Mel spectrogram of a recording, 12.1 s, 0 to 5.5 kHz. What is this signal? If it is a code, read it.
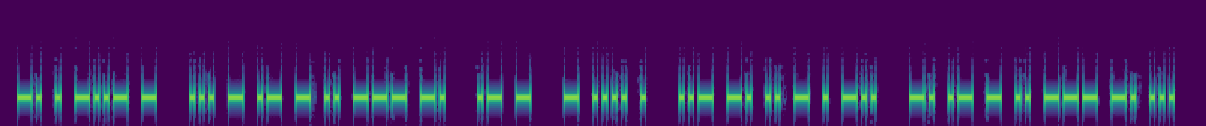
Morse code, heard as a keyed tone, about 25 wpm, 600 Hz. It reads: NEXT STATION AT THE UNITED NATIONS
